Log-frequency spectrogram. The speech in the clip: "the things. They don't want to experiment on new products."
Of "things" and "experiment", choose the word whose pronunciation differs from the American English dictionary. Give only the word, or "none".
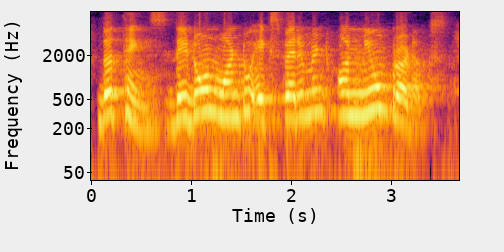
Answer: things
